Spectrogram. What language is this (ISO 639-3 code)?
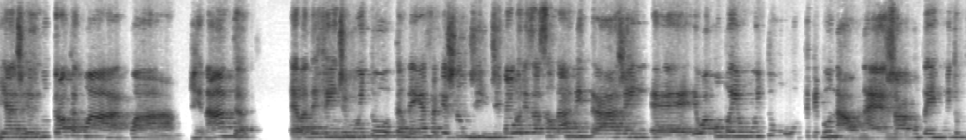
por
